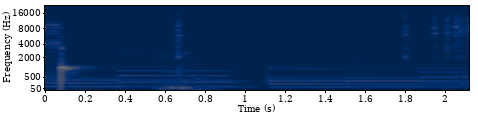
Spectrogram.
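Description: Intro sound effects over quiet background music: one sharp pop a moment in, the loudest thing here, then held notes with a soft low thump just over half a second in and a few light clicks near the end.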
